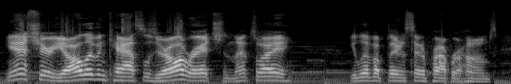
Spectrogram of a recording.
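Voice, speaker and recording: Woman reading as teenage boy, sceptical, dry sarcasm, bright everyday voice, game dialogue. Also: on the low side, brisk, faint music behind. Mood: sarcastic, casual.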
